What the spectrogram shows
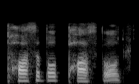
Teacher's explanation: So possible that is aspirated. So I found an instance of an aspirated P.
